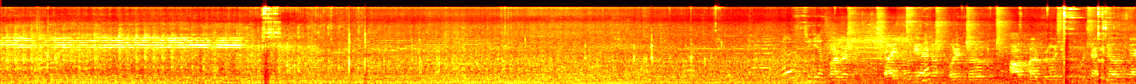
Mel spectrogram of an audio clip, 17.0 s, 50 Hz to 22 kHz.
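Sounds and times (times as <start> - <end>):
vehicle engine rumbling: 0.0 - 17.0
hand tools clicking on metal: 3.9 - 4.6, 14.8 - 16.8.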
